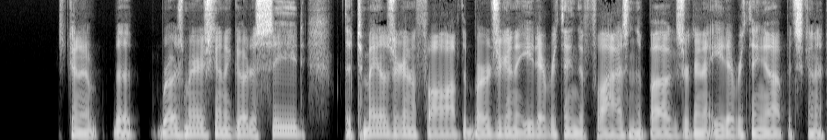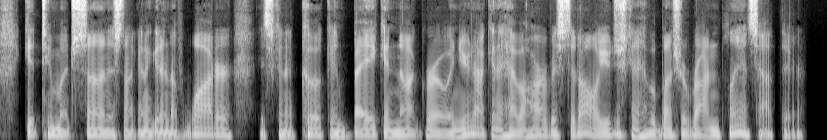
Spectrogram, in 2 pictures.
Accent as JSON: {"language": "English", "town": "Broken Bow", "region": "Oklahoma", "country": "United States", "tie": "born or raised there", "said": "So I grew up in Broken Bow, Oklahoma, never knowing that I was going to live just down the road from Broken Bow, Nebraska."}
